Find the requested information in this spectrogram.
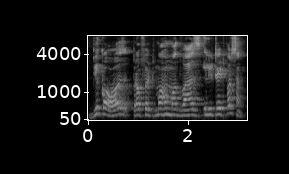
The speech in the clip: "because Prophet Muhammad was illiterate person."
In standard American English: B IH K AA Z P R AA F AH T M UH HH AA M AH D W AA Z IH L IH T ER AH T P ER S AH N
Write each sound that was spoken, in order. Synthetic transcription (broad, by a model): B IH K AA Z P R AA P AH T M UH HH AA M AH D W AA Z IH L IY T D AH T P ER S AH N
